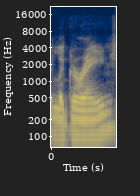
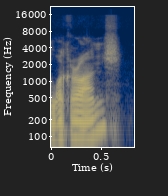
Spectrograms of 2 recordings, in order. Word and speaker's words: Lagrange: They always say Lagrange instead of Lagrange.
